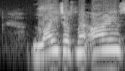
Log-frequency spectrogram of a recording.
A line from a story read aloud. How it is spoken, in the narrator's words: cried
